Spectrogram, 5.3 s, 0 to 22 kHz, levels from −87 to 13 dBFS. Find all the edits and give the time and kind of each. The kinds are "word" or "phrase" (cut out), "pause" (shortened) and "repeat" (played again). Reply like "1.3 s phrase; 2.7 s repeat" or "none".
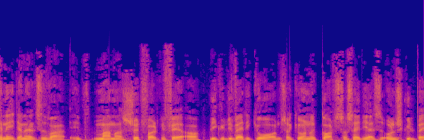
2.6 s pause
